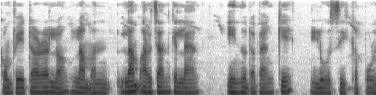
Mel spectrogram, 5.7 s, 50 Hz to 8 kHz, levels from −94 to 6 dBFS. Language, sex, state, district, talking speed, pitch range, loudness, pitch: Karbi, male, Assam, Karbi Anglong, 115 wpm, 105-120 Hz, -20 LUFS, 110 Hz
